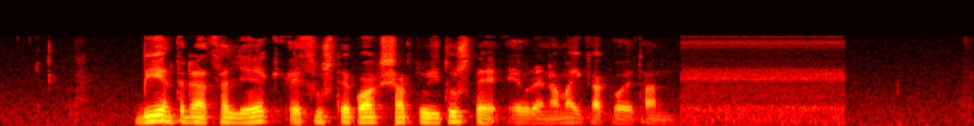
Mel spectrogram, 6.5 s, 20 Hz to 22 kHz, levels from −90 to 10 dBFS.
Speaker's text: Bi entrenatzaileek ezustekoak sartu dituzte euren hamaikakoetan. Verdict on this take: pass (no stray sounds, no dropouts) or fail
pass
